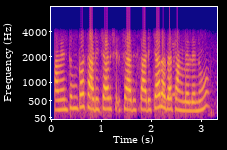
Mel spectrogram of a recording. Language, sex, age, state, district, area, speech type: Goan Konkani, female, 18-30, Goa, Murmgao, rural, conversation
